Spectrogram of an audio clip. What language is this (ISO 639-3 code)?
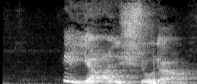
kab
